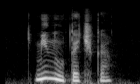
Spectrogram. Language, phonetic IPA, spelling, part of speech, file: Russian, [mʲɪˈnutət͡ɕkə], минуточка, noun, Ru-минуточка.ogg
- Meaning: diminutive of мину́тка (minútka), diminutive of мину́та (minúta): minute, (short) moment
